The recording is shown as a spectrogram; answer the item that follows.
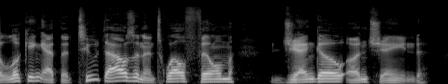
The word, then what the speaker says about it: Django: at the 2012 film D Jango Unchained the D is silent the D is silent Brad how you doing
